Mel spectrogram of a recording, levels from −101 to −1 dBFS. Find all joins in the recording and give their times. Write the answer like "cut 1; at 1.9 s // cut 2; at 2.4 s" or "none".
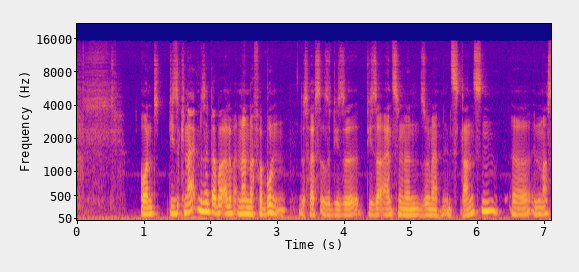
none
